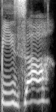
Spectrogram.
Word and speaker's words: pizza: Pizza. Double Z in Italian is pronounced as T sound. Okay, it has a little T sound, not Z. Pizza.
